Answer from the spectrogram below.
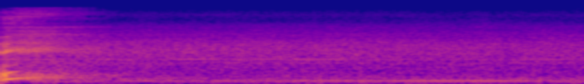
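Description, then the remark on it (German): Muffled drilling as someone breaks through the wall in the neighbouring office, a steady low droning hum under a faint hiss that holds evenly throughout, fairly quiet, after a brief louder burst at the start. “Das Bohren wird immer lauter, wir ziehen das hier knaller durch.”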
